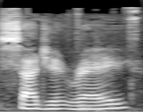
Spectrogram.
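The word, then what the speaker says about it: Satyajit Ray: I know I'm going to mispronounce it. Is Sajit Ray? – Oh, it is.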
